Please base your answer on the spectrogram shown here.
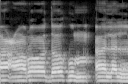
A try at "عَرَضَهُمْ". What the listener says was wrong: عرضهم tidak panjang.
